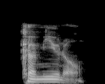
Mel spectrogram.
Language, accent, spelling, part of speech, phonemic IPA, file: English, Canada, communal, adjective, /kəˈmju.nəl/, En-ca-communal.oga
- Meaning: 1. Pertaining to a community or a commune 2. Shared by a community; public 3. Defined by religious ideas; based on religion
